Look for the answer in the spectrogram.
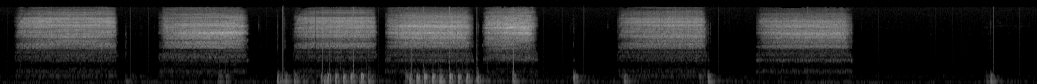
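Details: A wild barn owl nestling feeding on a gerbil in a monitored nest box calls with a series of harsh breathy hisses, overlapping clusters of low thumps and clicks from handling the prey.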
